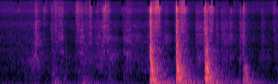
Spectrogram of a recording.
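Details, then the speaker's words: House PEX water pipes: a handful of sharp hollow thunks, about four in a second, right as the flow is shut off; water hammer rattling the pipes. "The one thing with water pipes is, you hear that rattling? There's going to be a video later on silencing, so you'll see what happens with that. If you got really good pressure in the house, you'll hear that when you shut off the faucet or stop the water in any spot."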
